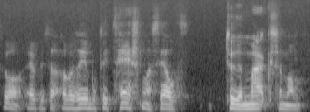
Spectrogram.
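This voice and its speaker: A middle-aged man with a Scottish accent and slightly slurred, toothless articulation, speaking reflectively and haltingly in an interview, often repeating phrases. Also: mid-range voice, steady tone, mellow. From Edinburgh, Scotland. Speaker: interviewee, English teacher.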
